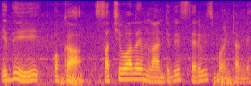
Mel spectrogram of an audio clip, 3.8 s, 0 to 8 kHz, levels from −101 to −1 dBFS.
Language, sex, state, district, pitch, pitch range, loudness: Telugu, male, Andhra Pradesh, Manyam, 125 Hz, 110-145 Hz, -19 LUFS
